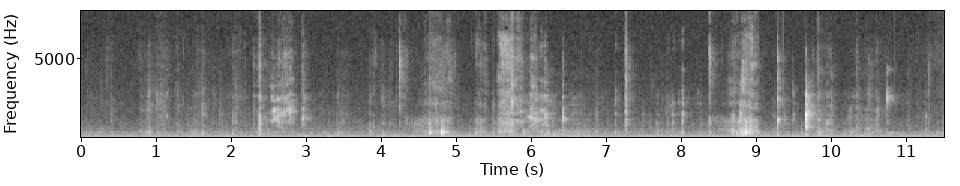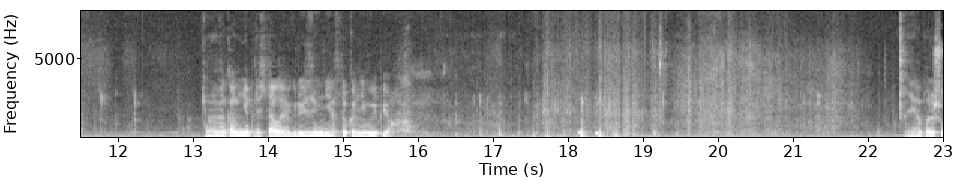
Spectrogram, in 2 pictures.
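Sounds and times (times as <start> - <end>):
person chewing with wet smacks: 0.0 - 2.5, 3.2 - 5.8, 6.8 - 13.1, 16.4 - 18.2.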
